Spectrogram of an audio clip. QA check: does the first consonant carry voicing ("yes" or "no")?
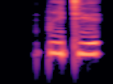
no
